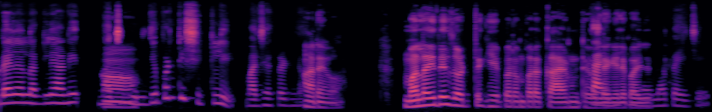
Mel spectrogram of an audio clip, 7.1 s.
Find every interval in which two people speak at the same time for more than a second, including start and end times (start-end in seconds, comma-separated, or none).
none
